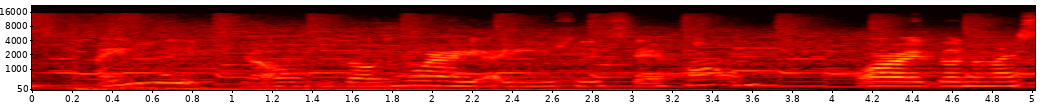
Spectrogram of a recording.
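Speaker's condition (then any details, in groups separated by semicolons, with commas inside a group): Cerebral palsy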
